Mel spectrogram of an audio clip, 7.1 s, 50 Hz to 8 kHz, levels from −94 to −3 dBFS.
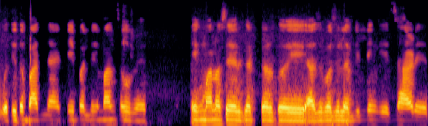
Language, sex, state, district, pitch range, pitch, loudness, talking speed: Marathi, male, Maharashtra, Dhule, 100-105 Hz, 105 Hz, -16 LUFS, 150 wpm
